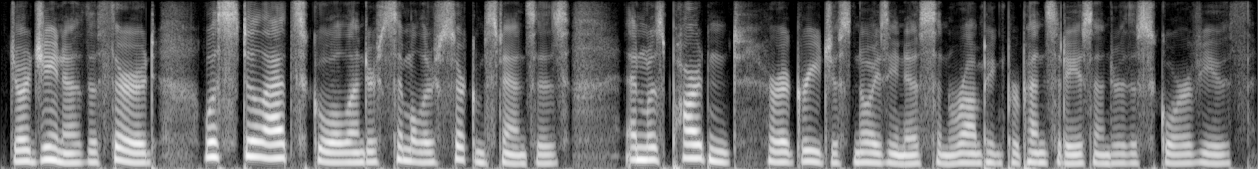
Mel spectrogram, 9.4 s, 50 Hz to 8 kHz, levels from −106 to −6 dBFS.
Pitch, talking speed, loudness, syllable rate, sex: 180 Hz, 155 wpm, -19 LUFS, 5.4 syllables/s, female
